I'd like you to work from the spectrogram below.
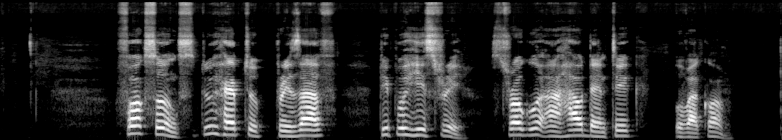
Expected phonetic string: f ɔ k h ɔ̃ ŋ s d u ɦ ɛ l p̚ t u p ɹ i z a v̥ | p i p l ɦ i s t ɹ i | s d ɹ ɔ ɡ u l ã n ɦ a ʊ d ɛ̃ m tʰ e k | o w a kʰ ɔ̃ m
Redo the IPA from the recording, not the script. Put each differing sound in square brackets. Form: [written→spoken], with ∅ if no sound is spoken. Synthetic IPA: f ɔ k [h→s] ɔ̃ ŋ s d u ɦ ɛ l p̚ t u p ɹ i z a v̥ | p i p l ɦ i s t ɹ i | s [d→t] ɹ ɔ ɡ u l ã n ɦ a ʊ d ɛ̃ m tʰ e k | o [w→v] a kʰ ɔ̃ m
